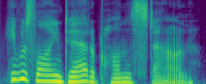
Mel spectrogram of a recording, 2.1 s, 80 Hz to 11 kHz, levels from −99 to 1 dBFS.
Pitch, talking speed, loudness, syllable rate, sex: 190 Hz, 205 wpm, -15 LUFS, 5.3 syllables/s, female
